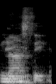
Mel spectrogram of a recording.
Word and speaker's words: Nasti: Nasti.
